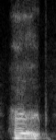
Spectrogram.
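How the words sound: It is said with a British pronunciation. "for British speaking people"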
